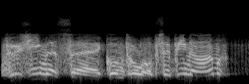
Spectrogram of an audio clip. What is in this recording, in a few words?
chat, speech Czech; War Thunder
